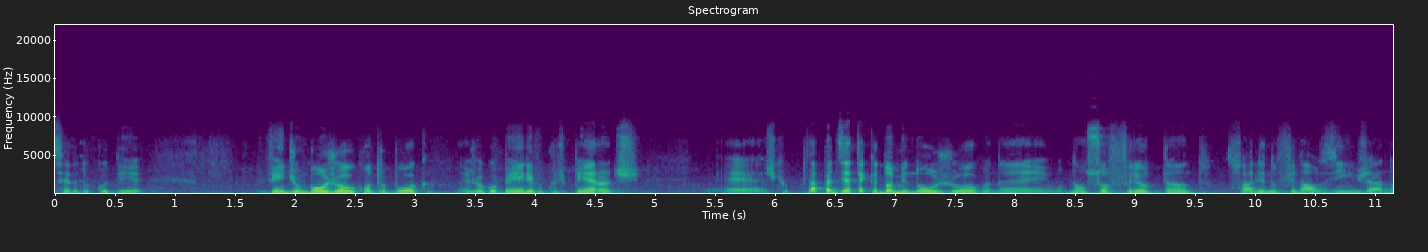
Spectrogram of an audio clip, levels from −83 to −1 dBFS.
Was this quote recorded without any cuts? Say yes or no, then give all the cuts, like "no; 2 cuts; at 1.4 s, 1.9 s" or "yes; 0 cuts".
no; 1 cut; at 9.7 s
